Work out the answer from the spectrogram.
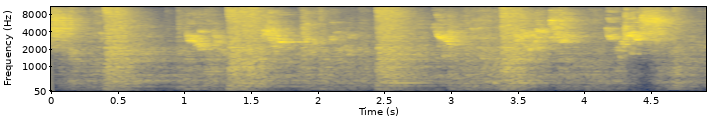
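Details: Pet budgerigar in a home giving loud, harsh squawk bursts about once a second, each a broad rasping blast with a short squeaky tone inside, separated by brief quieter gaps.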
